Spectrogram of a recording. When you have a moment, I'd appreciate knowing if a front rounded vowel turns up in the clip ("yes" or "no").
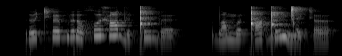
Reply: yes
